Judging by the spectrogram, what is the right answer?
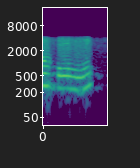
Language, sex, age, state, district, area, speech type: Tamil, female, 18-30, Tamil Nadu, Chengalpattu, urban, conversation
